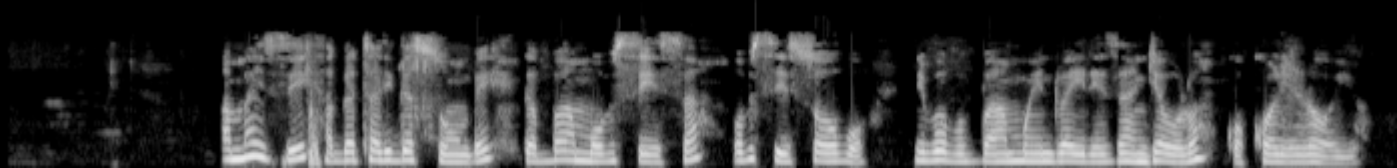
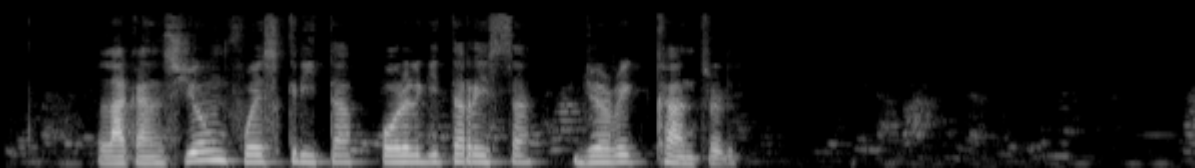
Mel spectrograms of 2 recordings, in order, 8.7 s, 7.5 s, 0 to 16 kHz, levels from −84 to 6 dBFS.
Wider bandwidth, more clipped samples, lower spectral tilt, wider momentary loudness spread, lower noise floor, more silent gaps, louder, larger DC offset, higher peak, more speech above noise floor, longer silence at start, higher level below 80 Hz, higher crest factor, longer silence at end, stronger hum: second, 7.8 kHz vs 11.5 kHz; neither; second, -5.5 dB/octave vs -7 dB/octave; second, 6 LU vs 11 LU; second, -65 dBFS vs -69 dBFS; neither; first, -12 LUFS vs -25 LUFS; neither; first, 0 dBFS vs -4 dBFS; first, 53 dB vs 45 dB; first, 1.4 s vs 0.6 s; first, -54 dBFS vs -66 dBFS; second, 12 dB vs 22 dB; second, 0.25 s vs 2.85 s; neither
